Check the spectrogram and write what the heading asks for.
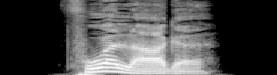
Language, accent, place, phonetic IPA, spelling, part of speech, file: German, Germany, Berlin, [ˈfoːɐ̯ˌlaːɡə], Vorlage, noun, De-Vorlage.ogg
